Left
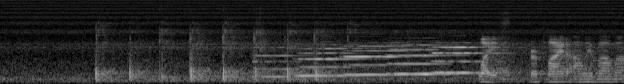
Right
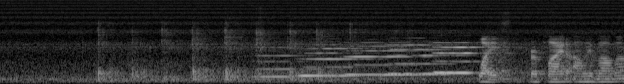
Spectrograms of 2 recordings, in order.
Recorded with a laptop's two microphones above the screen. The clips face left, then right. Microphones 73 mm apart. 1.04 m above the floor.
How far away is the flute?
About 5.5 m.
